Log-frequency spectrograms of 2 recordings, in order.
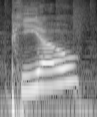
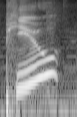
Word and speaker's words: Pew: Pio. Oh, it's neither of the pronunciations I went. It's Pew. Pew. Okay. Pew, like pew pew, like a gun goes pew.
